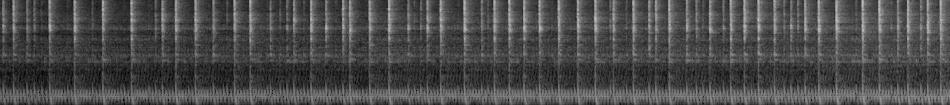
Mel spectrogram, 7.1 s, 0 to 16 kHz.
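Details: 2019 Husqvarna 395 XP chainsaw, fully rebuilt, original carburetor, first heat-cycle test run: fast, crisp two-stroke firing at about 2,700 rpm idle, slowly rising without stumbling or dying during the dump test; the saw runs healthy.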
